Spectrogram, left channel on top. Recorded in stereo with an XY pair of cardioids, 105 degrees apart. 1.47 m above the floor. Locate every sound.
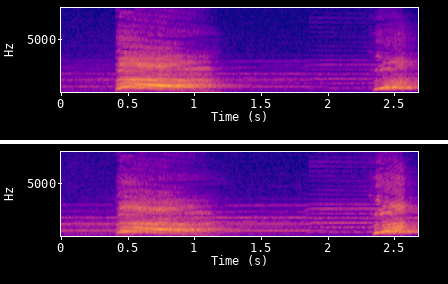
0.4 s a scream: 60° left, 1.3 m; by 2.6 s 55° right, 0.8 m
